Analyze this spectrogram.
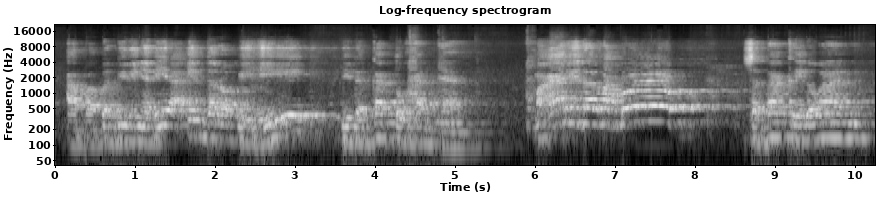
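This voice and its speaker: A man preaching a casual Islamic sermon, swinging between high pleading cries and low confiding asides. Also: darkish tone. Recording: very echoey, voice far from the mic.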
